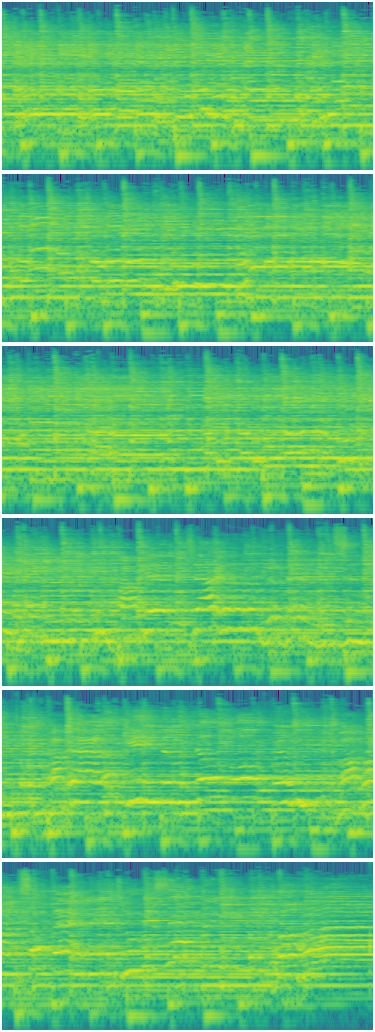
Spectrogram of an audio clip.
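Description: Live country band playing: an electric guitar picked chicken-pickin' style in quick snapped notes over upright bass, in a steady rhythm.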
